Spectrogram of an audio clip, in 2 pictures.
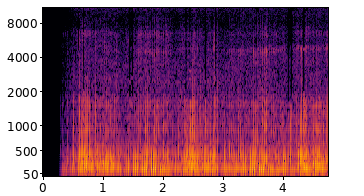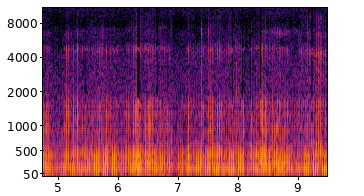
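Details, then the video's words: Continuous low purring from a domestic cat, starting after a brief silence, then a steady throaty vibration rising and falling with breathing cycles. "Efeito sonoro de gato ronronando"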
